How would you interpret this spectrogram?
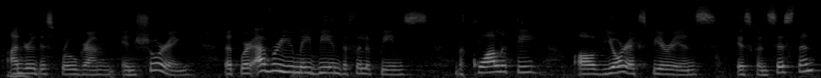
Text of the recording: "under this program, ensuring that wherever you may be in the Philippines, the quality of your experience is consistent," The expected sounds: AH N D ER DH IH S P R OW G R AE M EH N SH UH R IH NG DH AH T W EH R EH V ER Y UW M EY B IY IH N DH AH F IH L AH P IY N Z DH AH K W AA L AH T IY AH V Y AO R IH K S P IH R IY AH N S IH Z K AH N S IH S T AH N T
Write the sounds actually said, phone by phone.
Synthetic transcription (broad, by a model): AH N D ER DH IH S P R OW G R AE M EH N SH UH R IH NG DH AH T W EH R EH V ER Y UW M EY B IY IH N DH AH F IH L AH P IY N S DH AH K W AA L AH T IY AH V Y AO R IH K S P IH R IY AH N S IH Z K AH N S IH S T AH N T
